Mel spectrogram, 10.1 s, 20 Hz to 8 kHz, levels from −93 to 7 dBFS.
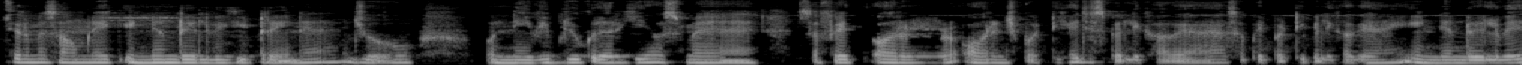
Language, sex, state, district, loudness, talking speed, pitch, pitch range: Hindi, male, Uttarakhand, Uttarkashi, -35 LUFS, 200 wpm, 145 Hz, 140-155 Hz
